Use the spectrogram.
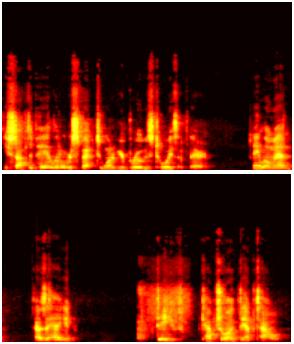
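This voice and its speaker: A woman reading narration aloud in an animated storybook style for a reader's theater. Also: lowish voice, moderate pace, highs cut off.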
